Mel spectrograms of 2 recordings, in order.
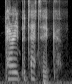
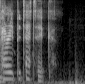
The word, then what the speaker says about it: peripatetic: The correct pronunciation. Yeah. You ready? Peripatetic. Peripatetic. Peripatetic. Okay. Got it? One more time. Peripatetic.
